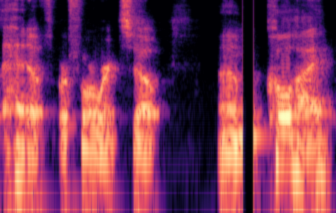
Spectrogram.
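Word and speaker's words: kōhai: So kohai. Now, you may notice right away that these are pronounced differently. Last one it was pronounced pai, and now it's pronounced hai. And that goes back to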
